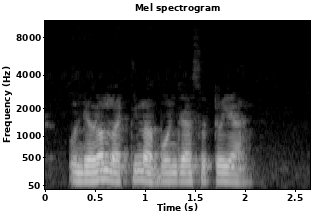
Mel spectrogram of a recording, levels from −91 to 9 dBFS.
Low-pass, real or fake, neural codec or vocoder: 9.9 kHz; real; none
